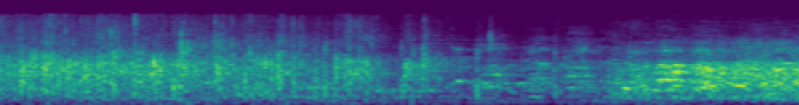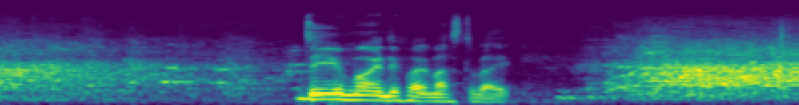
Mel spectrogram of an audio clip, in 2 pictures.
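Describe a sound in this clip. A studio audience laughs and cheers loudly.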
